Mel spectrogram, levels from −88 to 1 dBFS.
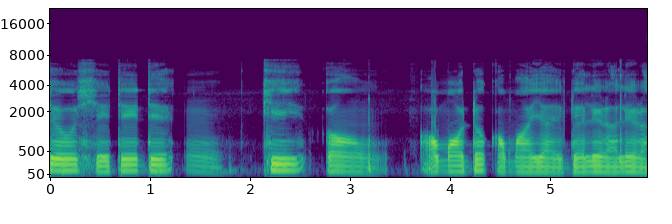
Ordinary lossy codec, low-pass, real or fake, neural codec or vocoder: none; 7.2 kHz; real; none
